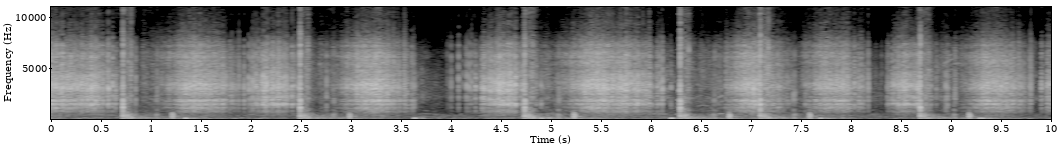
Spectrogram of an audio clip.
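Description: Aerial fireworks going off: many sharp bangs at irregular intervals from shells launching and bursting, with spells of hissing crackle that swell up roughly every two seconds.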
